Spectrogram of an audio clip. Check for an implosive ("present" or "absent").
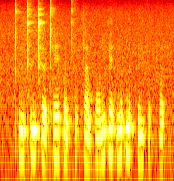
absent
